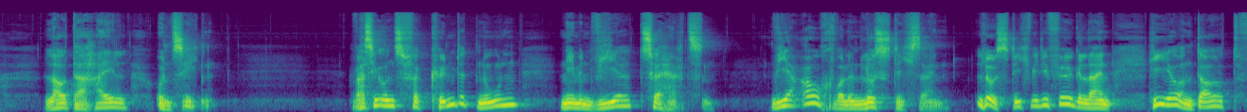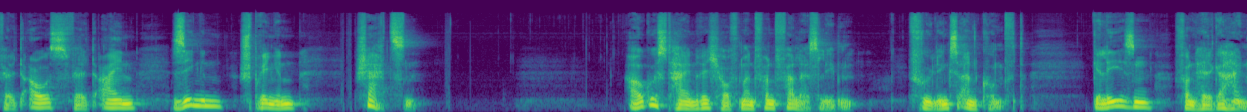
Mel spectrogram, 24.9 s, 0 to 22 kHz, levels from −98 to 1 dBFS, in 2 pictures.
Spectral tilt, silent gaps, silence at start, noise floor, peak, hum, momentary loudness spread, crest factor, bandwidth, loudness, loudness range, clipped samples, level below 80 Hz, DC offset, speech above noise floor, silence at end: -5 dB/octave; none; 0.45 s; -73 dBFS; 0 dBFS; none; 12 LU; 16 dB; 14.5 kHz; -16 LUFS; 4 LU; under 0.1%; -44 dBFS; under 0.1%; 57 dB; 0 s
